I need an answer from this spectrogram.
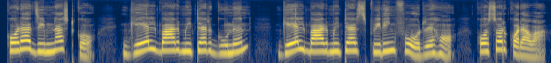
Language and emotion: Santali, neutral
